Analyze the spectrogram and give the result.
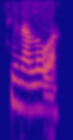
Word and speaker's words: Sinaloa: Yeah, Sinaloa.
